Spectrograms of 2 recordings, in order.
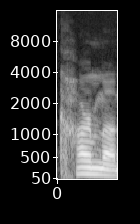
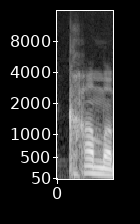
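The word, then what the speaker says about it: kāma: realm of comma which is not is not karma mispronounced it's comma meaning desire like kamasutra that one where it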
